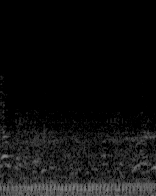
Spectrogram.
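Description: Street ambience: an engine running steadily at idle, with a fast, even pulse, and indistinct voices in the background.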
